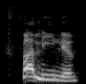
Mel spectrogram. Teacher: É a sílaba mi, que é uma paroxítona. E é uma paroxítona terminada em A. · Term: sílaba tônica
